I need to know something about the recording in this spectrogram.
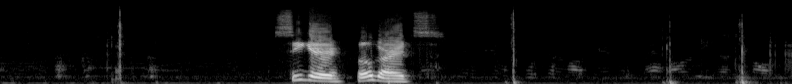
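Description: Trading cards rustle and flick as hands shuffle through them.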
